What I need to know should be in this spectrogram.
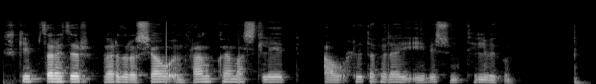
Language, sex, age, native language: Icelandic, male, 30-39, Icelandic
